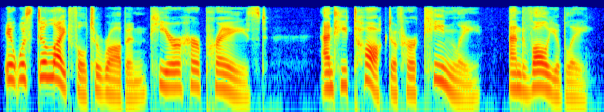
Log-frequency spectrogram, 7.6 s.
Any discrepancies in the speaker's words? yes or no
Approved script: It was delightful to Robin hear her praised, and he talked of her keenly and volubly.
no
